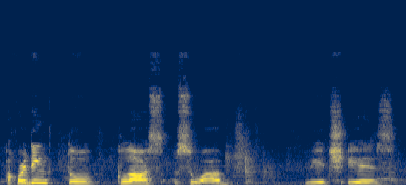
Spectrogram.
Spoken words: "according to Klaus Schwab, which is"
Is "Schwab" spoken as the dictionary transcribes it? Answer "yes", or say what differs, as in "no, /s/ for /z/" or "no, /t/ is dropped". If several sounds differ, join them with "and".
no, /s/ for /ʃ/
